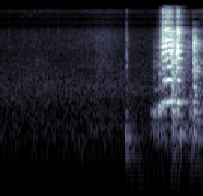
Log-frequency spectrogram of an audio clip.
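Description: Faint background hiss, then a single click about a second in, followed by a brief pitched vocal sound from a person near the end.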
